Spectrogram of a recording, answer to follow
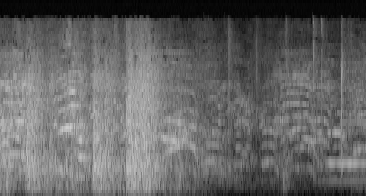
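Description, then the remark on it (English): Heavy wrestling slams thud onto the mat amid a loud, roaring crowd, followed by a few sharper impacts as the noise settles and voices talk over the action. “Slams.”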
